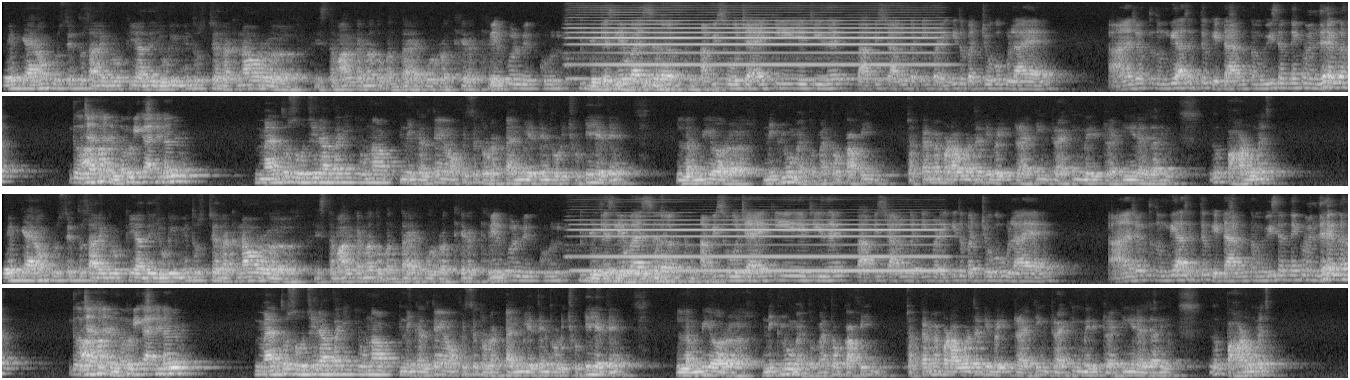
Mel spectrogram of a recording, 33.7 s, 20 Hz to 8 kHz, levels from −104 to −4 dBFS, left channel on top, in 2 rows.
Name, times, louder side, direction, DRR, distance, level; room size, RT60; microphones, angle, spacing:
voice 1, 0.0-6.3 7.2-8.7 17.8-19.2 20.0-24.6 25.2-27.9 28.1-32.7, right 2 dB, 80° right, 1 dB, 0.6 m, -28 dB
voice 2, 6.1-7.0 7.5-8.4 8.7-13.1 13.8-16.9 17.7-18.9, left 1 dB, 40° right, -4 dB, 1.0 m, -30 dB
Bowed string instrument, 7.0-11.9, left 2 dB, 85° left, 0.3 m, -26 dB
3.3 x 2.1 x 2.4 m, 0.75 s
head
